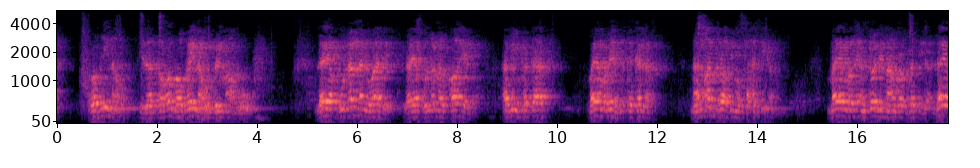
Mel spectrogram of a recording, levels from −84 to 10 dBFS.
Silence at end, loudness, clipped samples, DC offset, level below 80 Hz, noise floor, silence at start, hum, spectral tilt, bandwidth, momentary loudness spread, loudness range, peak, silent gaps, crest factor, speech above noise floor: 0 s; -23 LUFS; under 0.1%; under 0.1%; -62 dBFS; -60 dBFS; 0 s; none; -8 dB/octave; 5.4 kHz; 14 LU; 3 LU; -6 dBFS; none; 18 dB; 37 dB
